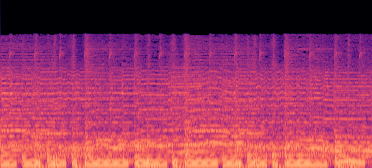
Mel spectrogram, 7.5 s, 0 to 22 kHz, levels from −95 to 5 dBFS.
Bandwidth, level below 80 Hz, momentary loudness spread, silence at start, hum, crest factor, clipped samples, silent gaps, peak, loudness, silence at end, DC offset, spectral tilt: 11 kHz; -18 dBFS; 2 LU; 0 s; none; 12 dB; under 0.1%; none; -2 dBFS; -16 LUFS; 0 s; under 0.1%; -5.5 dB/octave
